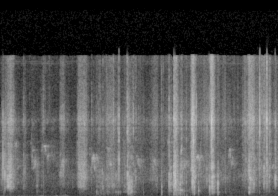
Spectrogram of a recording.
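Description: Dry coconut husk fibres being pulled and torn apart by hand: a run of short, irregular scratchy rips and rustles.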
